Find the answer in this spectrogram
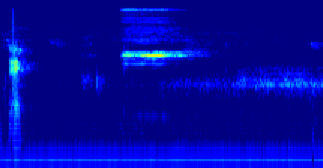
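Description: A short electronic beep with a steady high tone, about a second in, lasting under half a second, with a faint trailing tone after it.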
